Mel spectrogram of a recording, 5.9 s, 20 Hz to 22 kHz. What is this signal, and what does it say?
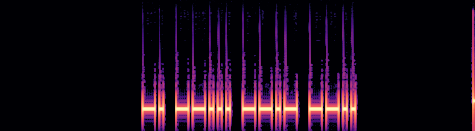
Morse code, heard as a keyed tone, about 21 wpm, 700 Hz. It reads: N7QZ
